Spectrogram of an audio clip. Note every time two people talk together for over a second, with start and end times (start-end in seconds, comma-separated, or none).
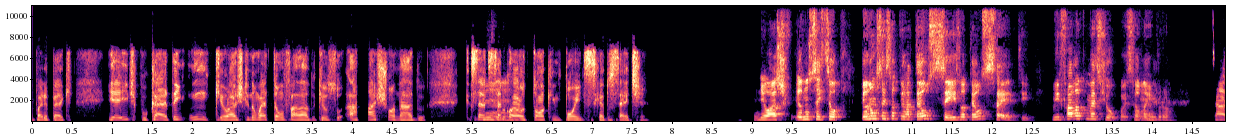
none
